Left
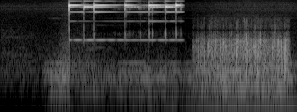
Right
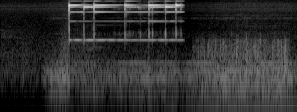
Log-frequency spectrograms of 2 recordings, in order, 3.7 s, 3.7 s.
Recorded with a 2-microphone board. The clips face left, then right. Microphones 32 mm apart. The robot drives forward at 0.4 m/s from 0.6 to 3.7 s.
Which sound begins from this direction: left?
Boiling, at 2.4 s.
